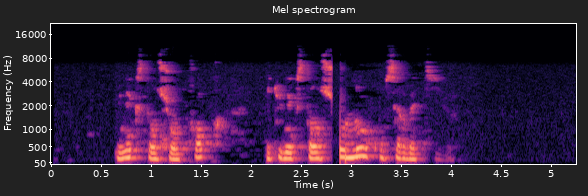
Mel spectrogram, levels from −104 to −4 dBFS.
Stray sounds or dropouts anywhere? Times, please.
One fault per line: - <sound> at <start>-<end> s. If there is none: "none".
- dropout at 2.8-2.9 s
